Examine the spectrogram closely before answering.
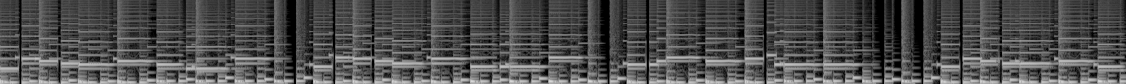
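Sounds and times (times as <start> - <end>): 
driving background music: 0.0 - 11.2.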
